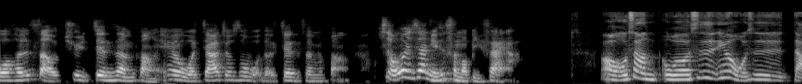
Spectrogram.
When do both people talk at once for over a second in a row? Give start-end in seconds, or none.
none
